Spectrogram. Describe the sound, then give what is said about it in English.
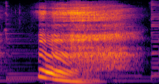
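A drawn-out yawn voiced for a construction-vehicle character in a children's story: one long sound that starts loud, slides steadily down in pitch and fades into a breathy tail, with soft sustained tones before and after. “yawned”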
